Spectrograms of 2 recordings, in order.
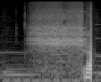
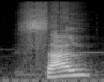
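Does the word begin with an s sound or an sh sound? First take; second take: sh; s. First: The word begins with an sh sound. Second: The word begins with a plain s sound. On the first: The speaker calls it right. "Alargo la S" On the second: The speaker calls it wrong. "Sal está mal dicho"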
